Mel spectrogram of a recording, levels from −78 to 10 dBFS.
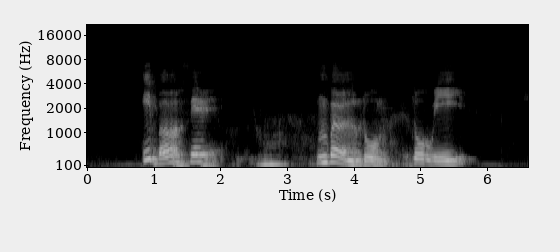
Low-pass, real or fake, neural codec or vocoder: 7.2 kHz; fake; codec, 16 kHz, 1 kbps, X-Codec, HuBERT features, trained on LibriSpeech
